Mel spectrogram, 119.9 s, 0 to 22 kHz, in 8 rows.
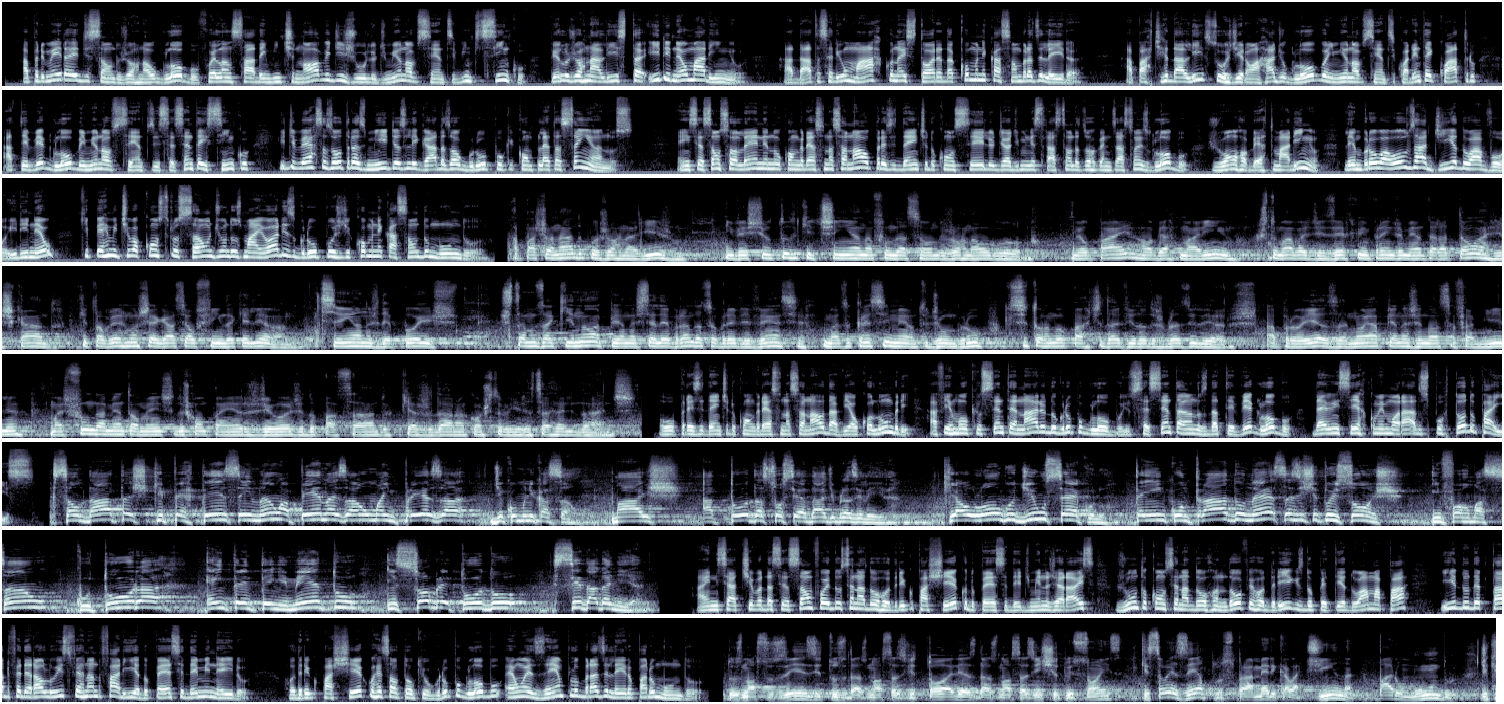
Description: Uma sessão solene do Congresso Nacional destacou os 100 anos do Grupo Globo (REQ 2/2025).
